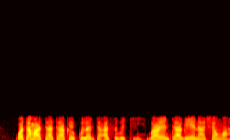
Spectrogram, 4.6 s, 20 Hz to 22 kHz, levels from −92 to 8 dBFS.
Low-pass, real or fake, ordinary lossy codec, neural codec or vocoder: 3.6 kHz; real; none; none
